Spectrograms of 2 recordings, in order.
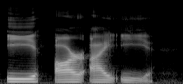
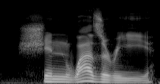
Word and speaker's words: chinoiserie: It is chinoiserie, chinoiserie.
